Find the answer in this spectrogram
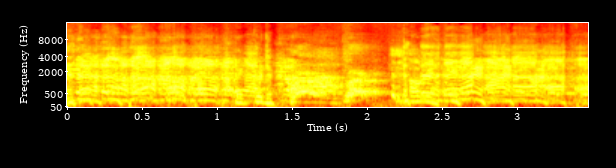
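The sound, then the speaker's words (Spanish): Voices imitate a dog yapping and yelping along with squeaky, horn-like toots, a loud, continuous run of warbling vocal bursts mixed with chuckling laughter. “¿Cómo suena un perro jugando con una corneta?”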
